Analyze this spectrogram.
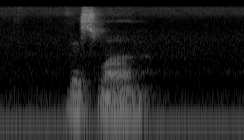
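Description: A woman speaks briefly, close by.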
